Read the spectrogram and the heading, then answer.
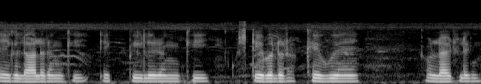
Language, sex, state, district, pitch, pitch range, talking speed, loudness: Hindi, male, Uttar Pradesh, Muzaffarnagar, 145 Hz, 140-150 Hz, 200 wpm, -18 LUFS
